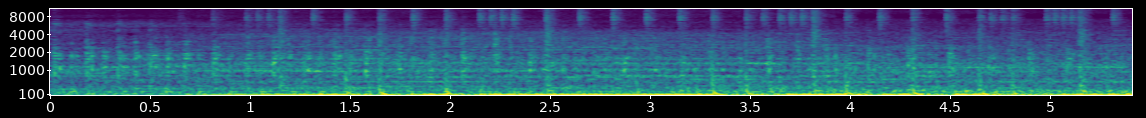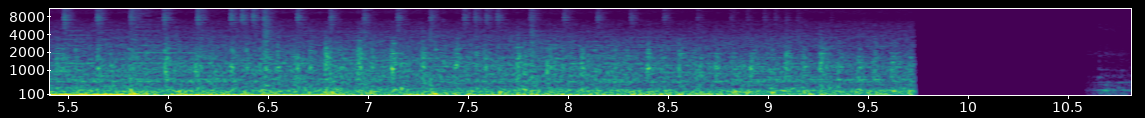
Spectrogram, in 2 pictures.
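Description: John Deere crawler dozer's diesel engine running steadily under load as it pushes brush and dirt, with repeated clanks over it. The sound cuts off suddenly near the end.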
